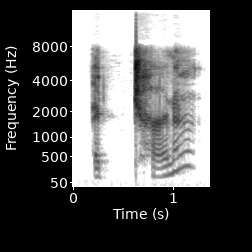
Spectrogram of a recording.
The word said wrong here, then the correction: Eternia: It's pronounced Eternia, but yes, it is.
